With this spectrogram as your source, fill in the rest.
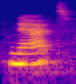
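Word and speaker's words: gnat: in GN okay um Nat spell Nat for me GN a t good and on your paper I want you to cross out which letter is silent and which letter you say so what letter are we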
